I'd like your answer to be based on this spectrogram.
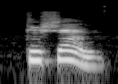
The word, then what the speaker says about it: Duchenne: Duchenne.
